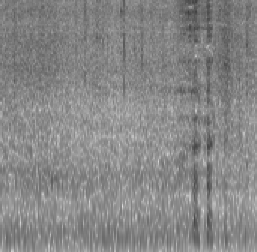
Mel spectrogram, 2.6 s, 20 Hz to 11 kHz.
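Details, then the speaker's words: 2002 Honda Civic after replacing broken front stabilizer link, test drive over a bump: road rumble with a couple of soft thumps, no metallic clunk; front suspension clunk fixed. "yeah there's no more so that's how you fix a clunking sound of honda 2000"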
